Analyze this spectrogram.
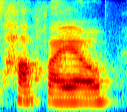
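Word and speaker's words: Rafael: My part, actually, very side note, my partner, his name is Hafael, and the R is obviously silent.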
